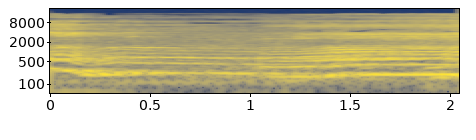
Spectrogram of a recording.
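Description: Male qawwali singers holding a long sung note that slides down near the start, then stays steady with small ornamental turns.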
